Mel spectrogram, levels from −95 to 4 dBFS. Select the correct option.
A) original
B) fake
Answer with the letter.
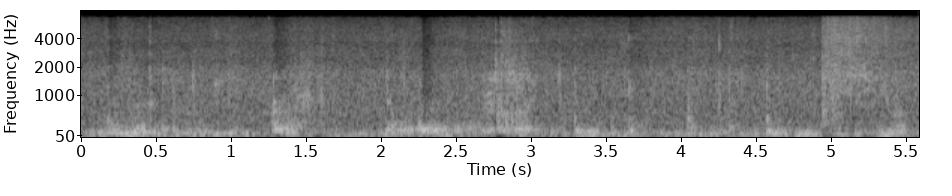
B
